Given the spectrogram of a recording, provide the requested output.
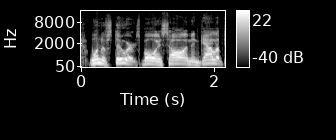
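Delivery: high and loud, eager to tell; bursting with the news; excited report. Acted. Taylor explaining to Lee how the president was spotted, excited and high. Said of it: "Taylor nodded excitedly".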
